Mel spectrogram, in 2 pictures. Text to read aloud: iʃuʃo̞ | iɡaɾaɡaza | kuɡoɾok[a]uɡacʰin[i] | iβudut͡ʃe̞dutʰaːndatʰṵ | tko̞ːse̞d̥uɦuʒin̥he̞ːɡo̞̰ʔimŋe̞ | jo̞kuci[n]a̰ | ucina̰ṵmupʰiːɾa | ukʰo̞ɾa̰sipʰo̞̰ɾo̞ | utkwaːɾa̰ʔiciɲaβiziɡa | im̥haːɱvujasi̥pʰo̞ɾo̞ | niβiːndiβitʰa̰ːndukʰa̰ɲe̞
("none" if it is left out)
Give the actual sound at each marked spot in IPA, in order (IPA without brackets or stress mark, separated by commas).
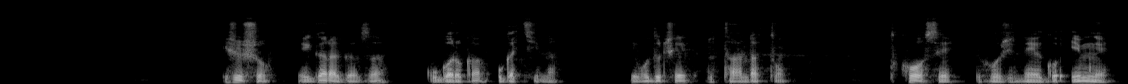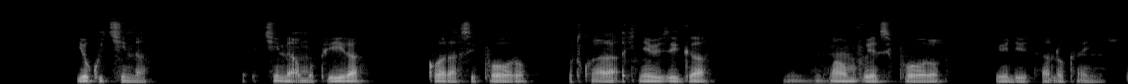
a, a, n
